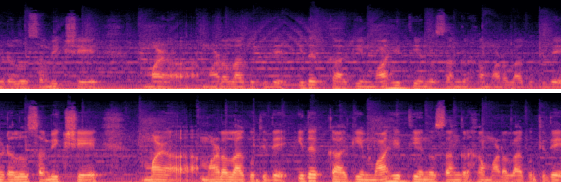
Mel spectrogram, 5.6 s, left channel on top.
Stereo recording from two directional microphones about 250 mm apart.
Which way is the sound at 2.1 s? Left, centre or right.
Right.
